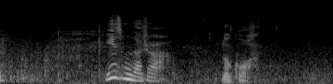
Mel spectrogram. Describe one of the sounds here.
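A young man answers calmly.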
